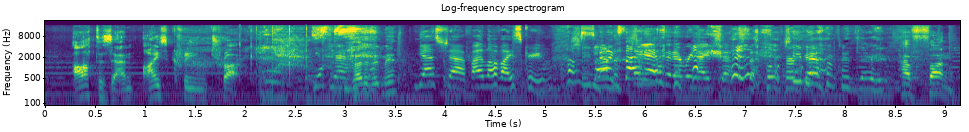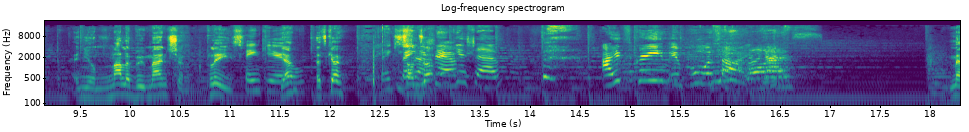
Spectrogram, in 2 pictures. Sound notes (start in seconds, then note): 1.4 gasps; 5.6 laughing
